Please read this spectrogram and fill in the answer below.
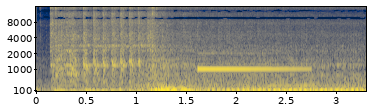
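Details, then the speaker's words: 20-year-old high-mileage 2003 Dodge Ram 2500 5.9 Cummins diesel, valves never adjusted: short crank, catches at once and settles into a steady, even diesel clatter; a healthy start, occasionally cranks long. "fires right up nice doesn't crank too long intermittently it'll have a long crank but it's not the norm and that sounds really good"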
